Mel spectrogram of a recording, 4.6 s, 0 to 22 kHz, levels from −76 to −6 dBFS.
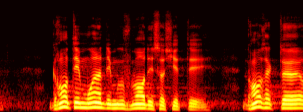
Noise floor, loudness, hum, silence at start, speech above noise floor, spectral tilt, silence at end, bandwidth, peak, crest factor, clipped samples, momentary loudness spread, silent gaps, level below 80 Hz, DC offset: -54 dBFS; -18 LUFS; none; 0 s; 37 dB; -7.5 dB/octave; 0 s; 13.5 kHz; -2 dBFS; 16 dB; under 0.1%; 12 LU; none; -64 dBFS; under 0.1%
